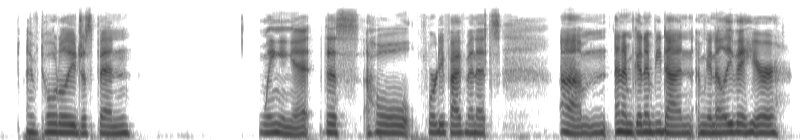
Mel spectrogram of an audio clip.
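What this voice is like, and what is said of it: Cracking, strained voice. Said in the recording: “my voice is cracking at this point.”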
